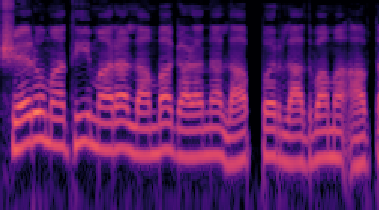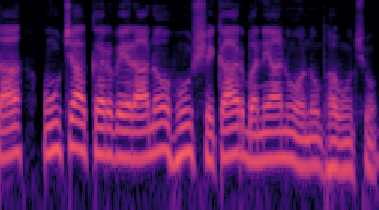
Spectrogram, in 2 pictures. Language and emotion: Gujarati, sad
